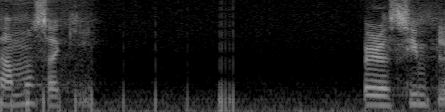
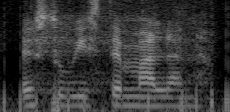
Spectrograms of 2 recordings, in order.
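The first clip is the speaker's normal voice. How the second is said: inner voice; 3 semitones lower, 8 dB quieter than usual. Retold or imitated. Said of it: "viene en mí".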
